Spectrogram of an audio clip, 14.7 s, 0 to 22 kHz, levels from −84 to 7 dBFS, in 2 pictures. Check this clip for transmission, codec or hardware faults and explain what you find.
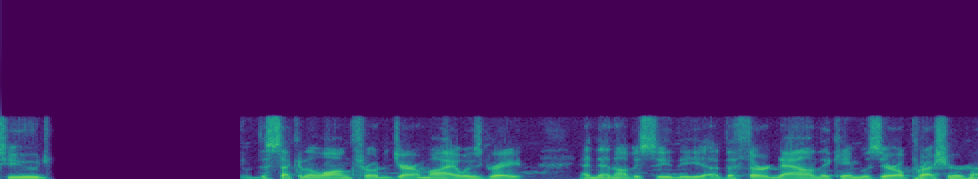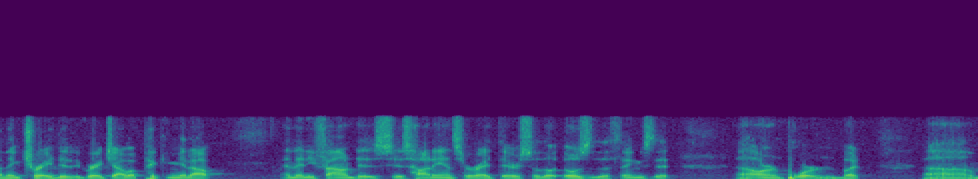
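One fault is present. From 0.34 to 1.82 s there is a long network dropout, likely from incoming audio stopping: concealment briefly stretches the last sound into a fading buzz, then silence holds for about 1.4 s before the audio resumes with that stretch missing. The long gap of near-silence sets it apart from a brief packet-loss glitch, which is concealed smoothly within tens of milliseconds. Across the clip, the call codec's band limit leaves nothing above 8 kHz.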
